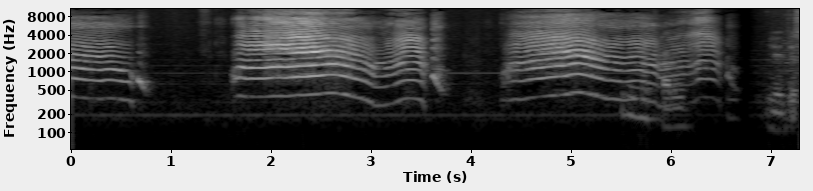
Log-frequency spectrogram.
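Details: Newborn baby crying during gentle Gonstead chiropractic neck adjustment held in mother's arms: loud, sustained wails in long bursts separated by pauses for breath; irritable crying infant.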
